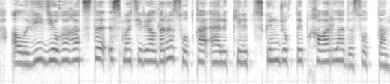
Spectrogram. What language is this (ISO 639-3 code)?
kaz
